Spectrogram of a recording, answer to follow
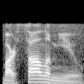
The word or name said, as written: Bartholomew I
